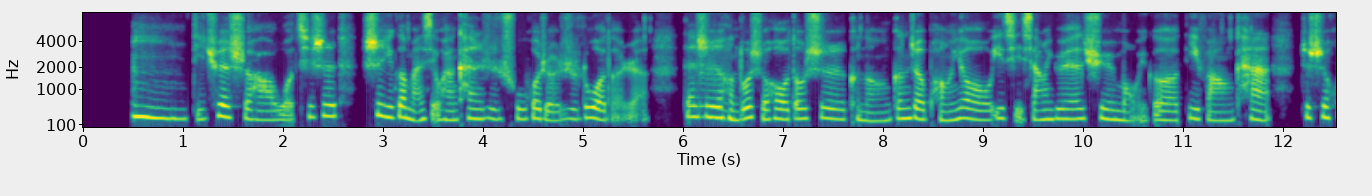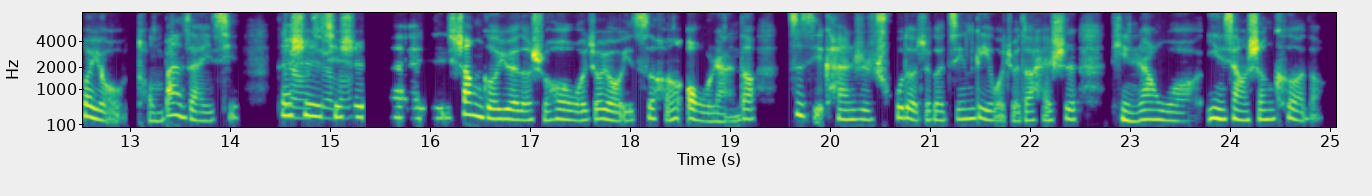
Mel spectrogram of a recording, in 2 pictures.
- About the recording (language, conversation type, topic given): Chinese, podcast, 哪一次你独自去看日出或日落的经历让你至今记忆深刻？
- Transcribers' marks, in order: none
